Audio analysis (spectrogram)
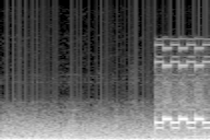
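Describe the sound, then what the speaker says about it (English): A telephone rings in Batman: The Telltale Series, one brief electronic ring tone kicking in near the end over a low ambient game hum. "I can't get the phone to stop ringing"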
